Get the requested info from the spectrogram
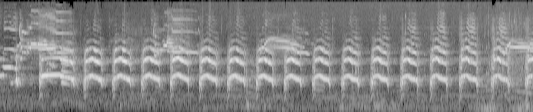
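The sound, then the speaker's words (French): A seagull calls in a rapid, steady series of about fourteen loud, harsh cries, with no one talking. “Barnard, le fidèle goéland, et sa petite famille qui nous a rendu visite presque tous les jours”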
